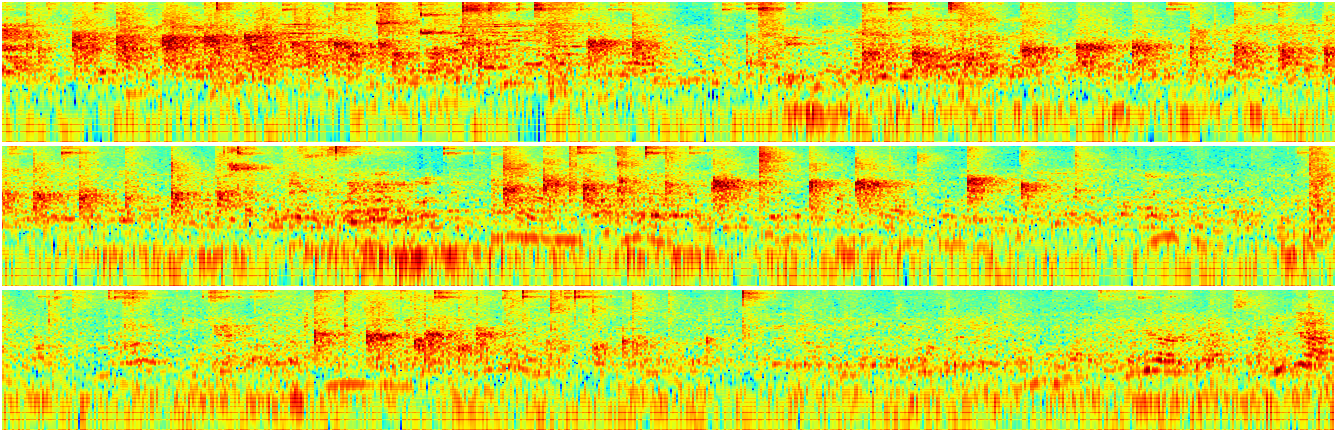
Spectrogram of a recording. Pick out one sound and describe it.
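A table tennis ball clicks back and forth across a table and paddles.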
